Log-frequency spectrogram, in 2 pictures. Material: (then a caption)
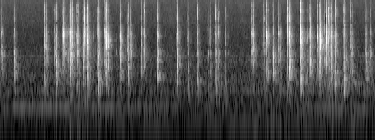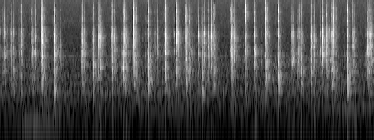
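Plastic. Fast fingertip typing on a full-size black mechanical gaming keyboard with plastic keycaps and a hollow body produces dense bursts of sharp, bright clicks and clacks. The keystrokes come in quick runs separated by brief pauses, each click dying away almost instantly.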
